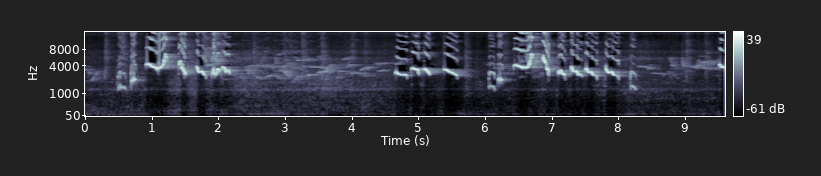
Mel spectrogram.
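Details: Kacer in lively 'tembakan pedas' style, giving loud, fast series of bright whistles that twist up and down, a longer quieter pause midway, then another dense run of sharp notes.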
